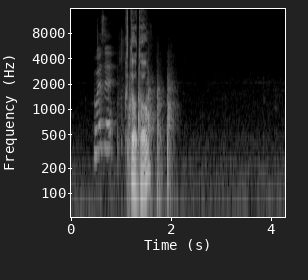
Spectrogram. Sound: knocking on door

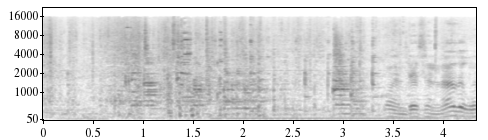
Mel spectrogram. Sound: clanging

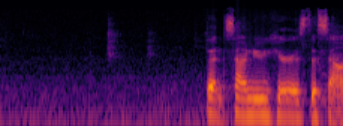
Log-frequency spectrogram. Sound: softly clicks

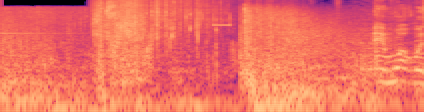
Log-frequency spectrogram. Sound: chimes and explodes; splats; beeps and explodes

